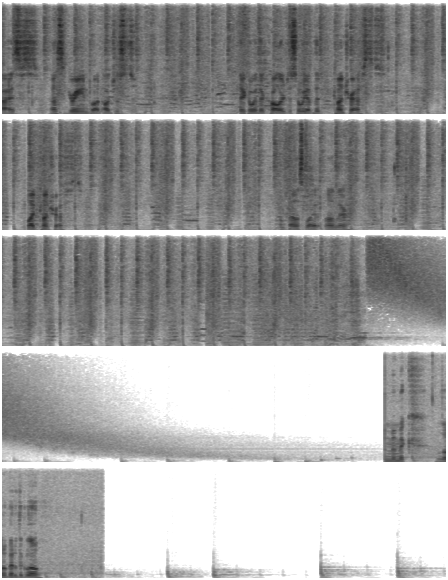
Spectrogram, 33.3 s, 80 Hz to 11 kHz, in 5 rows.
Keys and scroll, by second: 0.2 s, 12.8 z.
